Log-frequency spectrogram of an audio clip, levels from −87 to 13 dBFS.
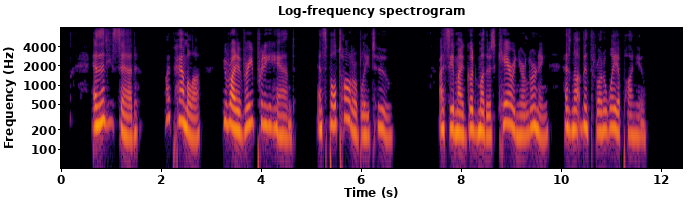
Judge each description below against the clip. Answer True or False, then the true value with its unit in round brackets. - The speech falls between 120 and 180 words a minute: True (155 wpm)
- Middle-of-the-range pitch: False (200 Hz)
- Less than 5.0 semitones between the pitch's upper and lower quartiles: False (5.3 semitones)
